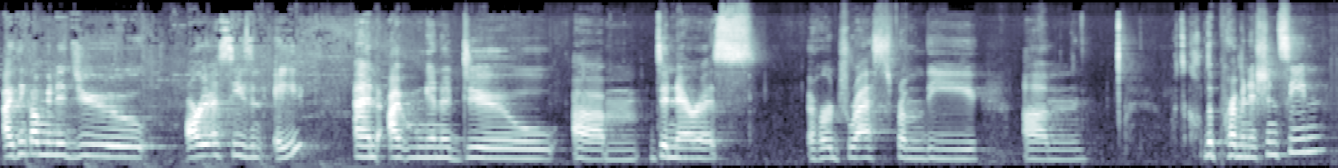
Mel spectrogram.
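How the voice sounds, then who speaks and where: A young woman chatting casually and playfully with guests as she hosts a live stream, using plenty of slang. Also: fairly high pitch. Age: young adult. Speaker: live cosplay panel host. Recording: echoey room, long reverb.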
